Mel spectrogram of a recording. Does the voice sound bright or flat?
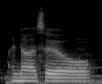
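flat. The voice is low and flat. The speaker calls it wrong. "이거보다"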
